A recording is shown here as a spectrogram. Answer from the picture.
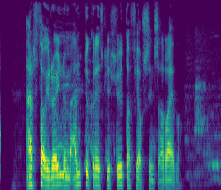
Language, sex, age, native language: Icelandic, male, 18-19, Icelandic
